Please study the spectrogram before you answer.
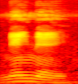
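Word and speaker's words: Nae Nae: It's spelled N-A-E-N-A-E. Nene. My daughter drilled that into my head. Because I kept saying N-E-Y.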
